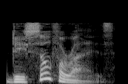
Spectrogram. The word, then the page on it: desulfurize: British English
